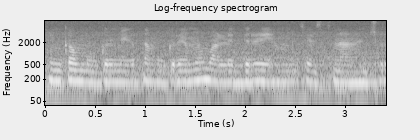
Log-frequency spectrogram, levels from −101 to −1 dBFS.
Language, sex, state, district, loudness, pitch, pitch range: Telugu, female, Andhra Pradesh, Manyam, -17 LUFS, 170 Hz, 165-175 Hz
